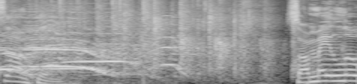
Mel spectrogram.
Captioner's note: applause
